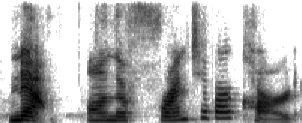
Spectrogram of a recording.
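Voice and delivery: ordinary talk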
